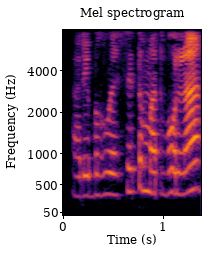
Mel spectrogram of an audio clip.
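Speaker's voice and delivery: hushed. Acted. Mother hushes daughter-in-law again.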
